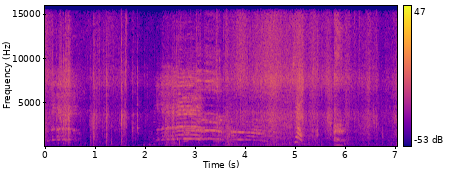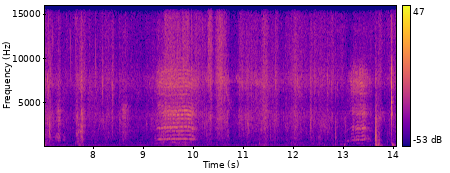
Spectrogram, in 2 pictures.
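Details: Several penned goats, shut in because of intense heat, give wavering, tremulous bleats in spaced bouts, the loudest near the start and again later, with a person talking, a steady low hum and background farm noise.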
